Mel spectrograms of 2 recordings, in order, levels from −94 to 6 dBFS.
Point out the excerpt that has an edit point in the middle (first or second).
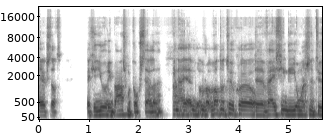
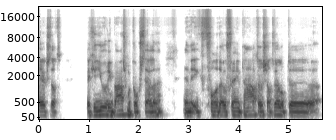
first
